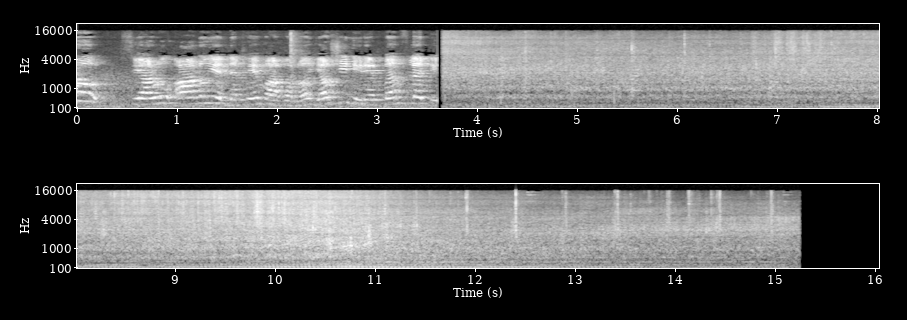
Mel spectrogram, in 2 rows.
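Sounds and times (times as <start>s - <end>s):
car tyres swishing on wet road: 3.7s - 15.3s
rain hissing: 3.7s - 15.3s.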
